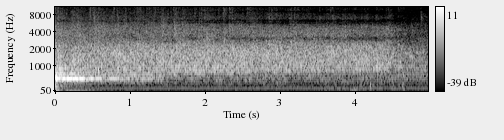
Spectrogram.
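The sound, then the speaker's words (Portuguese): An audience applauds God in a steady, dense wash of clapping that holds at an even level for about five seconds, with a faint low hum underneath and no talking. “Se você crê e recebe, dê mais um aplauso a esse Deus, vai, por favor.”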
